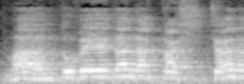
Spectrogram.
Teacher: चौथे चरण में मां के ऊपर जो अनुस्वार है उसके बाद का अक्षर है त, और अनुस्वार के बाद जब त आएगा तो अनुस्वार का उच्चारण होगा न।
